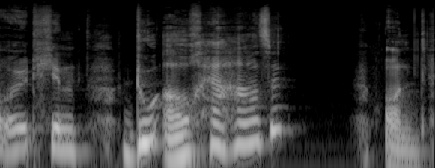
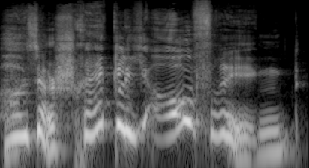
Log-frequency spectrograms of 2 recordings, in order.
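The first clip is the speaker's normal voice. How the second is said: very high, loud, thrilled bear voice; excited call; 7 dB louder than usual. A narrator's reading. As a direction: cry out in delight at the moon and stars. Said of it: "ruft sie begeistert".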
